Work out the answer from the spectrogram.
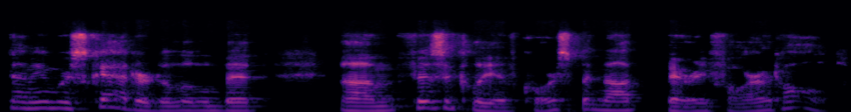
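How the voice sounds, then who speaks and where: American lecturer, husky voice, muffled recording. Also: male voice, medium pitch, expressive, quick pace. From United States. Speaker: senior lecturer. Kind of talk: self-introduction at an online event. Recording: dull, lo-fi.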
